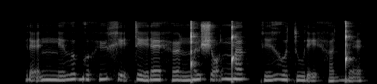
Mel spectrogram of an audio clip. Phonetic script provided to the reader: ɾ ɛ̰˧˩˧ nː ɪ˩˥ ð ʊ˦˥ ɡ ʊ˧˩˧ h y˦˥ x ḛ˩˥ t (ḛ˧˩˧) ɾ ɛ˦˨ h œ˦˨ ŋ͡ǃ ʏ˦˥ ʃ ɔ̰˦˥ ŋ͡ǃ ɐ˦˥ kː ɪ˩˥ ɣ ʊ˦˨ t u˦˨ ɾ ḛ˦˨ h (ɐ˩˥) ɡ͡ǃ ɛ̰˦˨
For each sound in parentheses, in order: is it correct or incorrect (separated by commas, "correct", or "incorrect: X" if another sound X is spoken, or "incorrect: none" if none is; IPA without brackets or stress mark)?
incorrect: e˧˩˧, correct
